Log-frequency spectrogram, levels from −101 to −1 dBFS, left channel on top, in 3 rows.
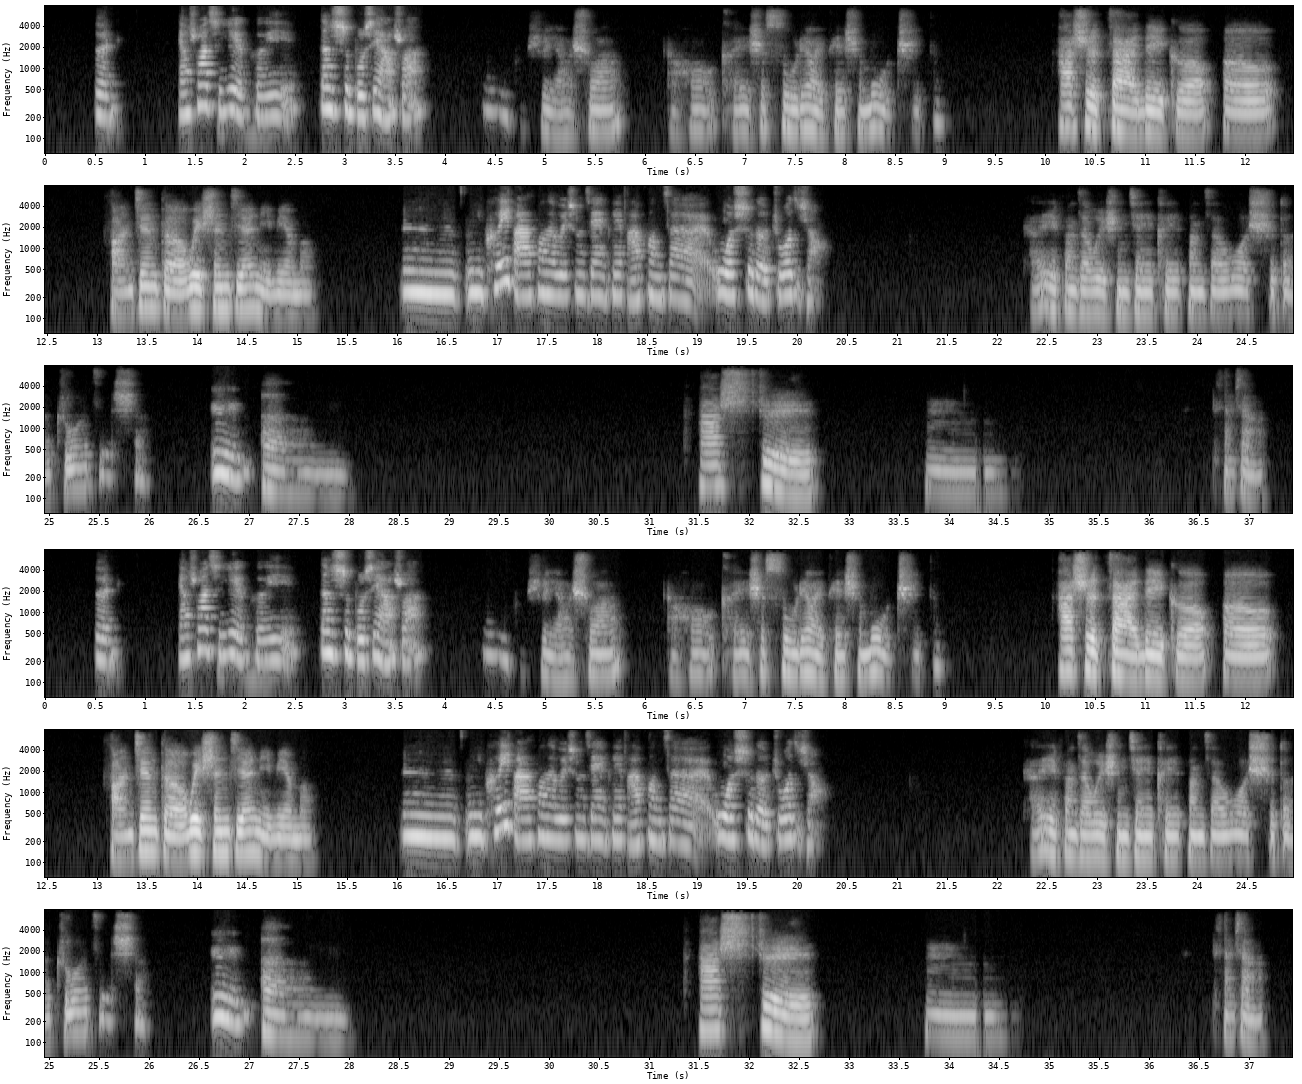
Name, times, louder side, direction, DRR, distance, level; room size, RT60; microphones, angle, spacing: voice 1, 1.3-3.8 16.0-20.3 26.6-27.0, left 1 dB, 10° left, 0.7 m, -27 dB
voice 2, 4.4-5.8 6.2-8.7 10.1-12.3 13.1-15.1 22.3-26.0 27.1-28.0 31.5-32.6 33.8-34.5 36.7-37.1, right 3 dB, 40° right, 0.7 m, -28 dB
5.9 x 2.0 x 2.3 m
head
